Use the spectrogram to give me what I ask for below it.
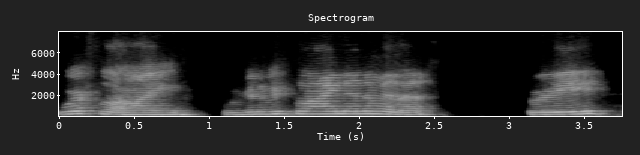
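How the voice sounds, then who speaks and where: A woman leading a live yoga class with playful, encouraging cues and breath counts, her voice going hoarse. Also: medium pitch, measured pace, darkish tone, lo-fi sound. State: losing her voice. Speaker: yoga teacher. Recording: echoey room.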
